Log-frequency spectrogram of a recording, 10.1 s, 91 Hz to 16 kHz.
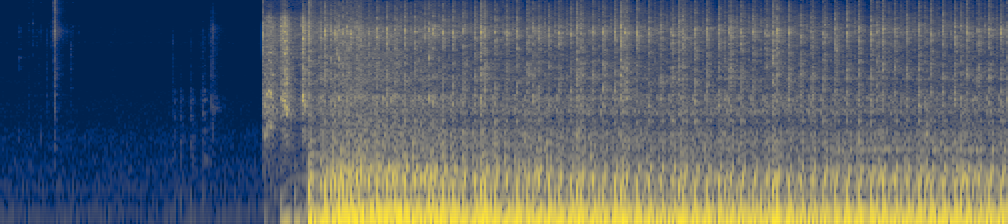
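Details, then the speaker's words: Honda Shadow VT750 that would not start from lack of fuel, after clearing a blockage at the fuel filter and confirming the pump works: starter catches quickly and settles into a steady, even thumping idle with no stumbling; fuel delivery restored. "so it turns out that it came right at the fuel filter there was a blockage of some sort because when I removed this piece this piece and blew it out now placing it back in after also testing out the pump which works check this out"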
